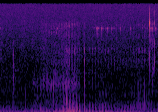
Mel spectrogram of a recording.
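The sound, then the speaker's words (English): A cat named Louise, a female, purrs steadily, a low continuous rumble with a faint rhythmic pulse, heard on its own without talking. “Oh, she's purring good.”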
